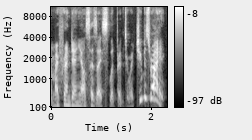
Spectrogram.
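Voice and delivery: ordinary talk, nothing marked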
